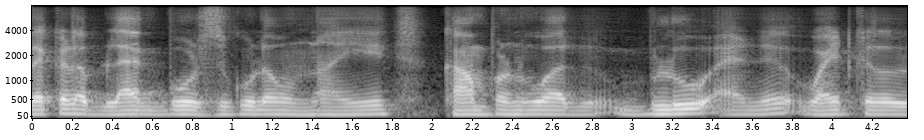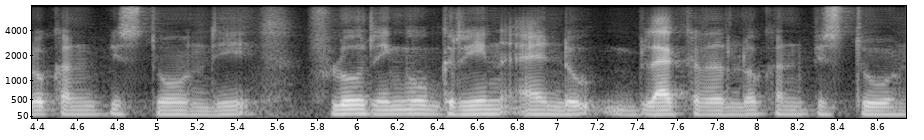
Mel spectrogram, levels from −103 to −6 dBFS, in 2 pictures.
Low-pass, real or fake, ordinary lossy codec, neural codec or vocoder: none; fake; none; codec, 16 kHz, about 1 kbps, DyCAST, with the encoder's durations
